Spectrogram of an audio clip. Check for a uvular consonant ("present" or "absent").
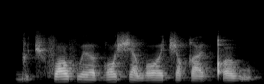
present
